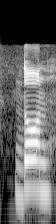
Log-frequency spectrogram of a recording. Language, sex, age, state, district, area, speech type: Santali, female, 18-30, Jharkhand, Seraikela Kharsawan, rural, read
